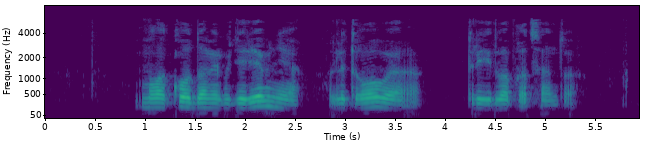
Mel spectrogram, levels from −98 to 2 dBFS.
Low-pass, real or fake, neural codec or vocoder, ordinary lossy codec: 7.2 kHz; real; none; MP3, 24 kbps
